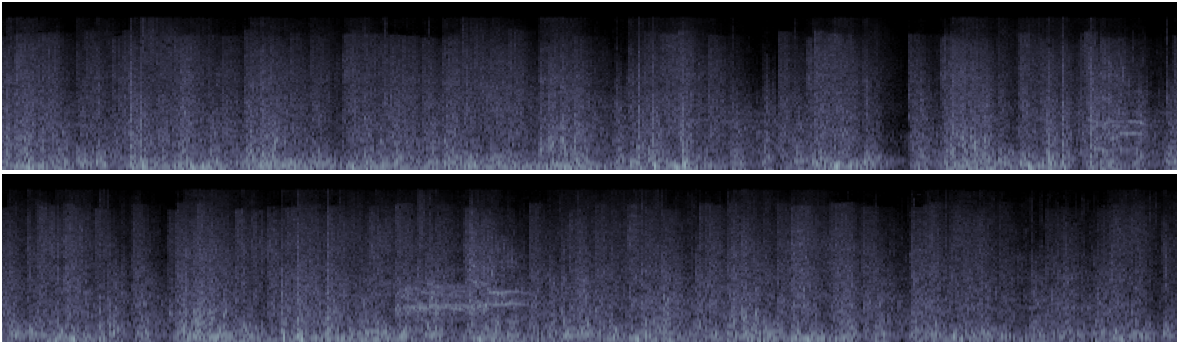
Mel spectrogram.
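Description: Game sound effects of units and spells play.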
